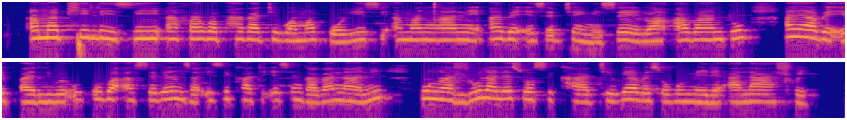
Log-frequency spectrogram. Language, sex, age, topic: North Ndebele, male, 25-35, health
